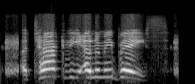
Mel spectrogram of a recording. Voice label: Attack Base, Female; T2 Female 03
